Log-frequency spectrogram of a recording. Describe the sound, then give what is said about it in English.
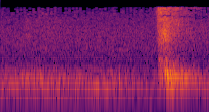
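Water poured down a deep well: a few seconds of low, steady rumble, then one brief, muffled splash with a hollow echo that fades quickly. No voices. “I want you to dip a cup of this water and pour it down the well.”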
